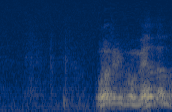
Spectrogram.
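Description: A man speaks clearly nearby.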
